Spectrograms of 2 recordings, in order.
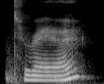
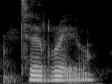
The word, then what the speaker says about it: te reo: And it's, I feel like for me, even just like, I was very ignorant about a lot of this stuff about te reo. – Yeah. Good. – Including how to say it. – Well, yeah, you're supposed to roll your R's, but it is hard. – Te reo.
